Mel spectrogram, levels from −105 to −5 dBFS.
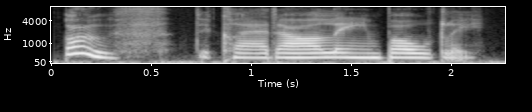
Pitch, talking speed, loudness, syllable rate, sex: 215 Hz, 105 wpm, -15 LUFS, 4.5 syllables/s, female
